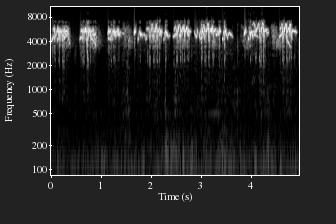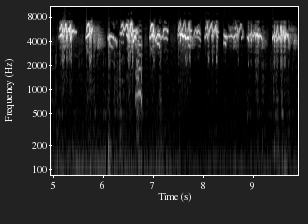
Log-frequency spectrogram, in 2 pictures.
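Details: Myna chicks in a nest box begging for food: rapid, raspy high chirps repeated almost twice a second in a steady stream, with a brief lower rising note near the middle and faint low hum beneath.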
